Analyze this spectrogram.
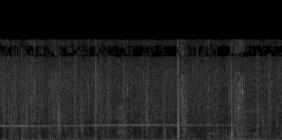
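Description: Hands grab and scrape against a stone wall while climbing.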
